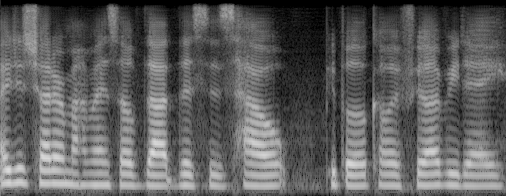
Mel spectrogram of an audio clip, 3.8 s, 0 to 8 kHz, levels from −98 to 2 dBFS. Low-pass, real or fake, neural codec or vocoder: 7.2 kHz; fake; codec, 16 kHz, 0.7 kbps, FocalCodec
